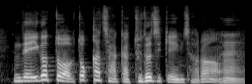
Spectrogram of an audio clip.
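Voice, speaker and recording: A man speaks with very wide pitch swings. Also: very clean recording, silent background. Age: 30s. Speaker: science communicator. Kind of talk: radio science segment.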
